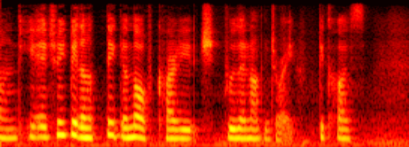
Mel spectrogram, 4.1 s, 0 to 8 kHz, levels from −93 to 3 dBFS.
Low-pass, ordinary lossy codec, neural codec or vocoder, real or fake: 7.2 kHz; none; codec, 16 kHz, 0.5 kbps, FunCodec, trained on Chinese and English, 25 frames a second; fake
